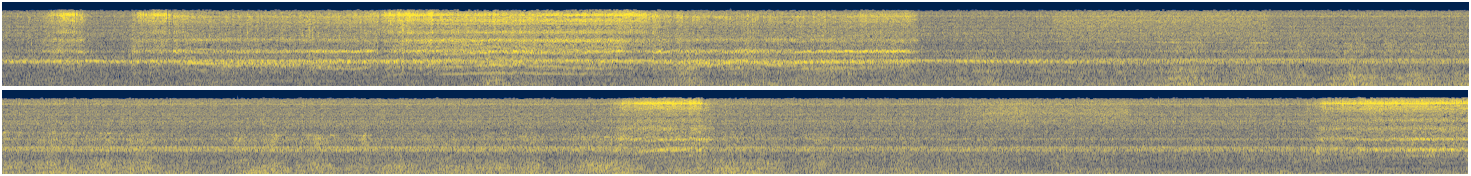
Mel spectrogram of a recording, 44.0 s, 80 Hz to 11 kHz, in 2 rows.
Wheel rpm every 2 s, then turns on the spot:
20, 50, 70, 70, 70, 70, 60, 0, 0, 0, 0, 0, 0, 0, 0, 20, 20, 0, 0, 0, 0, 60.
none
